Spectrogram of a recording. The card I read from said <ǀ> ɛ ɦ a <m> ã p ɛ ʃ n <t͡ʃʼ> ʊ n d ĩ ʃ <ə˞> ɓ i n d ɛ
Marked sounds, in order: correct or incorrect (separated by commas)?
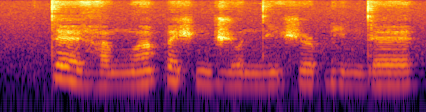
incorrect, incorrect, incorrect, correct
